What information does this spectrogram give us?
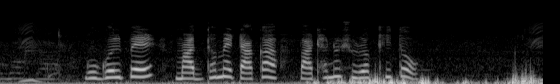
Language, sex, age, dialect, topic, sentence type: Bengali, female, 18-24, Standard Colloquial, banking, question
